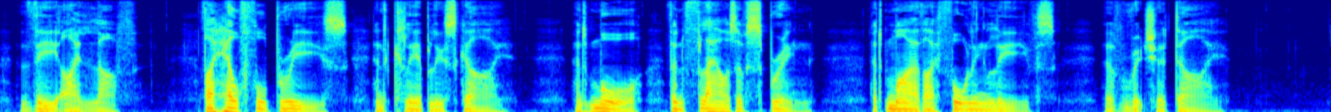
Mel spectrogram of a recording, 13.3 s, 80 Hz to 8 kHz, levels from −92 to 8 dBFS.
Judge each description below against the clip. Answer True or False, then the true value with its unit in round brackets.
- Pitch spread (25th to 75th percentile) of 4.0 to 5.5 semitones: False (3.5 semitones)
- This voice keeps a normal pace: False (105 wpm)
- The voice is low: True (80 Hz)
